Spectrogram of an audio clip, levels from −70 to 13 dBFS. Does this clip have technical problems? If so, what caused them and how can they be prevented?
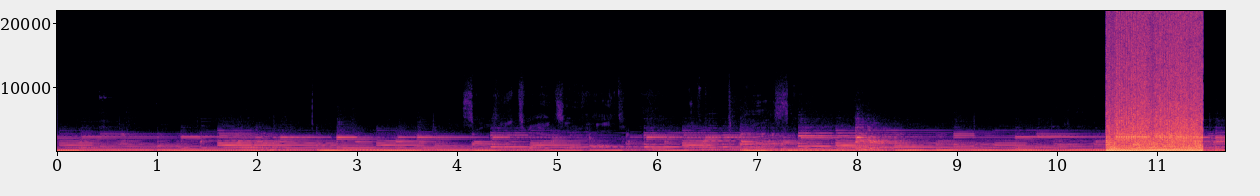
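Yes. From 10.49 s to 11.46 s the audio turns into a very loud, harsh distortion in which quiet moments are as loud as everything else. The likely cause is signed and unsigned mixed up on 16-bit samples. Reading the data with the wrong sign convention flips the top bit, so every zero crossing jumps across the full range. To prevent it, declare and check the sample format at every conversion and file boundary.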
